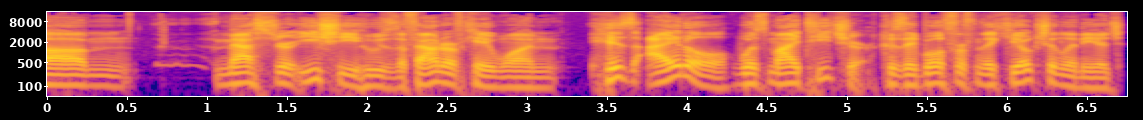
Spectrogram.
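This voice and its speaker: Moderate pace and lively intonation from a man with an ordinary speaking voice. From New York, Brooklyn. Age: 50s. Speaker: chiropractor. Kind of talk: casual interview chat.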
